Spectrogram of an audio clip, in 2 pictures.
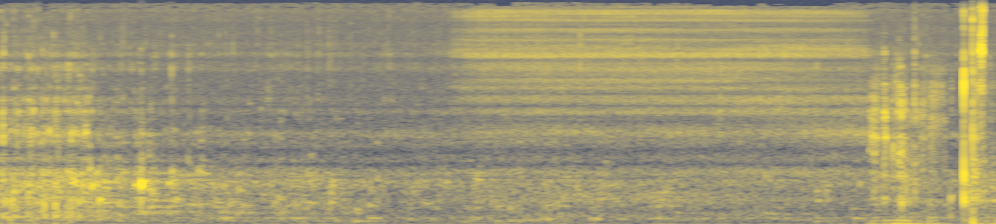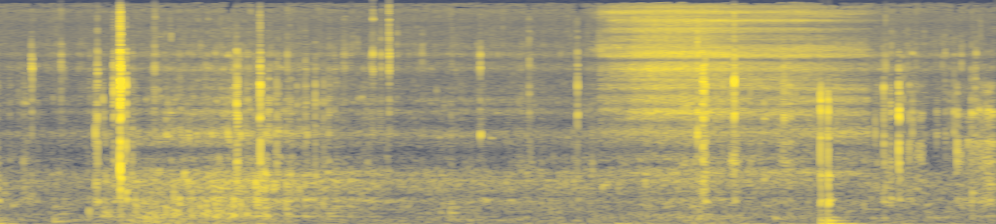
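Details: A pistol shrimp biting a brass clip gives several sharp, broadband cracks, each a single loud snap, spaced irregularly a second or several apart, over a low rumble and gurgle of moving water.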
